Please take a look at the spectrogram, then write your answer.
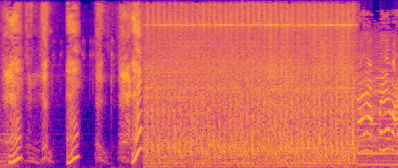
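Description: After a couple of seconds of voices, a loud helicopter takes over, its rotor beating rapidly and steadily overhead, with a voice briefly returning at the end.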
